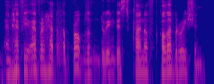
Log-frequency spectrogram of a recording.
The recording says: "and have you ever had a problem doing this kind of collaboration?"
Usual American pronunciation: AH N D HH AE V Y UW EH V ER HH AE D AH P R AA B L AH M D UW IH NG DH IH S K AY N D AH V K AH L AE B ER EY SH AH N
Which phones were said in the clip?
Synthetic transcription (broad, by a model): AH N HH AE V Y UW EH V ER HH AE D AH P R AA B L AH M D UW IH NG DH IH S K AY N D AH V K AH L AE B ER EY SH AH N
